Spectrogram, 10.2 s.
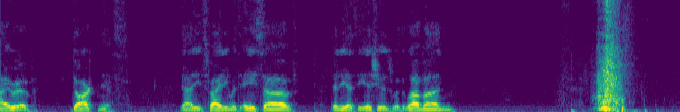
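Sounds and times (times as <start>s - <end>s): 
speech: 0.0s - 1.9s, 2.7s - 6.9s
sneeze: 8.8s - 9.7s.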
